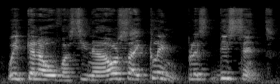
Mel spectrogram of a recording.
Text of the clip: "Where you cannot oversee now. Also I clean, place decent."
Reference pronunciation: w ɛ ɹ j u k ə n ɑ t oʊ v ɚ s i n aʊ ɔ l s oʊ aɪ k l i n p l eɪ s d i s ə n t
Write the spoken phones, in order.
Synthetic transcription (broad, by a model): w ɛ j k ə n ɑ oʊ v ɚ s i n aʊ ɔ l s aɪ k l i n p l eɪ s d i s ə n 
